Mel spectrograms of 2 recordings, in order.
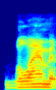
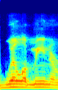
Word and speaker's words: Willamette: someone that's come here and called the willow willamette river something weird you know they call i have a friend called it the willamena river so i will look at places and i'll pronounce things in a weird way and that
